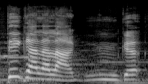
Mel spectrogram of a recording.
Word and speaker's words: Tegalalang: Tegalalang è conosciuta, infatti la pronuncia va bene, non mi hai preso molto bene, non sono più in Francia.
